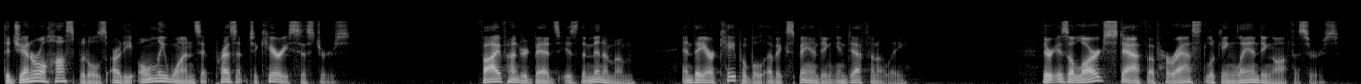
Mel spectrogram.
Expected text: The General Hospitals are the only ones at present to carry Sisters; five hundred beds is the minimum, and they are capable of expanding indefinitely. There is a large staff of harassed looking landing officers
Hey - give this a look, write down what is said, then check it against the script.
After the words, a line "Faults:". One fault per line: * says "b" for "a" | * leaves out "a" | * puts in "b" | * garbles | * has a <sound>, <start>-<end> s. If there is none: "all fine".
The General Hospitals are the only ones at present to carry Sisters; five hundred beds is the minimum, and they are capable of expanding indefinitely. There is a large staff of harassed looking landing officers
Faults:
all fine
